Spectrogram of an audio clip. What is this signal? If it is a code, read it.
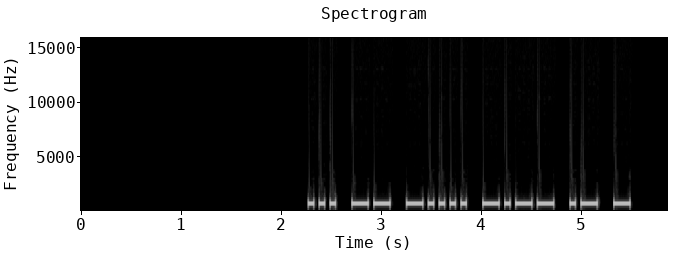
Morse code, heard as a keyed tone, about 21 wpm, 700 Hz. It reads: SM6YAT
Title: DXCC-100 Call Signs - 6 Characters - Repeated 2x - 22wpm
